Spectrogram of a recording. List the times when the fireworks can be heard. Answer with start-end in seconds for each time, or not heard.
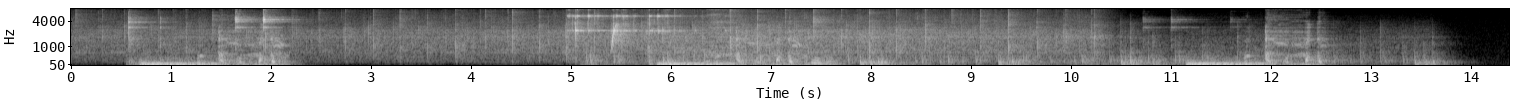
5.1-13.7.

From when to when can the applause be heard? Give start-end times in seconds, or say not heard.
0.0-10.3.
